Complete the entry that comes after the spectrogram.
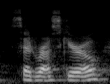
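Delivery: ordinary delivery, nothing marked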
